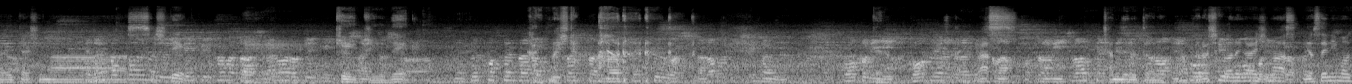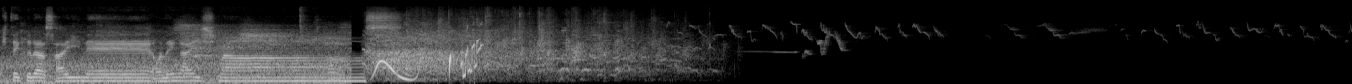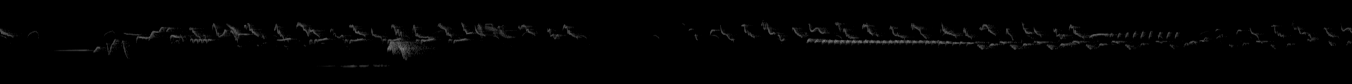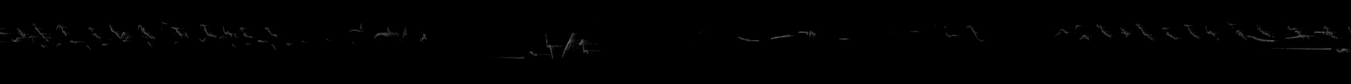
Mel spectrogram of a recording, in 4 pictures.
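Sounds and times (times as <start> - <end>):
songbird chirps and trills: 20.4 - 54.0.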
